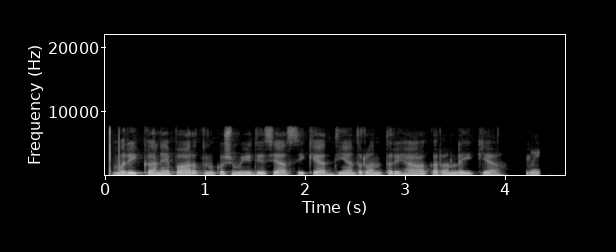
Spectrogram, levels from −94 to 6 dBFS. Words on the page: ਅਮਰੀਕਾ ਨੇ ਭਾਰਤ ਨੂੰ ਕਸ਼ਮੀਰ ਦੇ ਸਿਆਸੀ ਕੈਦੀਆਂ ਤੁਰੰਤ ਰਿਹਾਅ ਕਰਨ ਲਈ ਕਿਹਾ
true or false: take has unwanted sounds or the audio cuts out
true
